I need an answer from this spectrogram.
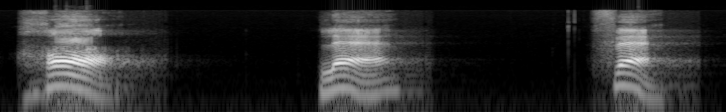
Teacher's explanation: Kha is heavy, lam is light, soft, smile. Fa is soft, smile.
